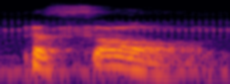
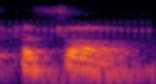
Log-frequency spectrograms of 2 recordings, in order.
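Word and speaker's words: פֶּסֶל: And the Hebrew word is pasal. Pasal is the word, pasal. But it's spelled P-E-S-E-L. P-E-S-E-L. The word is pasal.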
